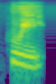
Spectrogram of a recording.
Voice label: "hooey", Indian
